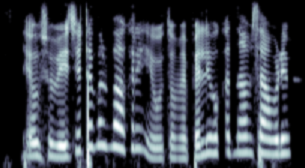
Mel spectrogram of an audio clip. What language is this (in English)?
Gujarati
